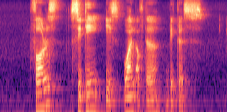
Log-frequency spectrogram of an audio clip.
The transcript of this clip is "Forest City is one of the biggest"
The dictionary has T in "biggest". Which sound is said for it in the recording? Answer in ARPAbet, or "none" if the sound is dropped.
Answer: none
